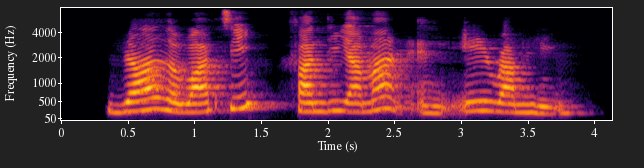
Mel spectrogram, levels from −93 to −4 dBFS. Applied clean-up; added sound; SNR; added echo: neural mask model Resemble Enhance denoiser.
